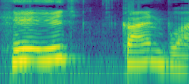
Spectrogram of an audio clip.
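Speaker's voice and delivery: very slow, word by word; slow dictation; slow reading. Shown as a demonstration. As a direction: read the example for learners. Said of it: "teacher reads example sentence".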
